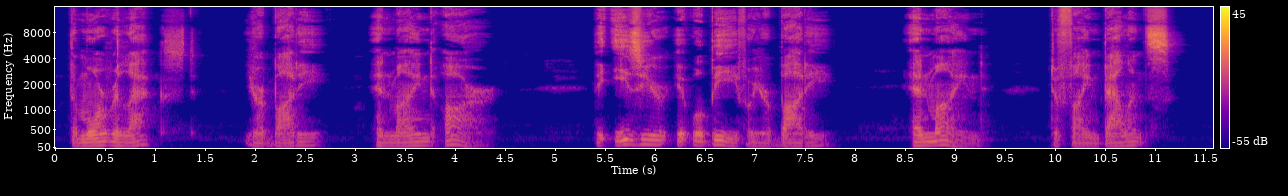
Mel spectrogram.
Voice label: Mindfulness Meditation; The Dieting Mindfulness Meditation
